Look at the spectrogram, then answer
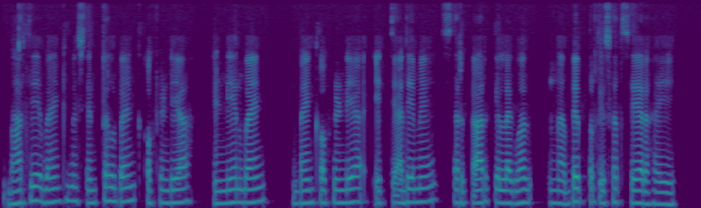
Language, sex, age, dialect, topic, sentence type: Magahi, male, 31-35, Central/Standard, banking, statement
